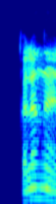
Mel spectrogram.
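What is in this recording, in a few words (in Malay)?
"kalangan", Malay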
